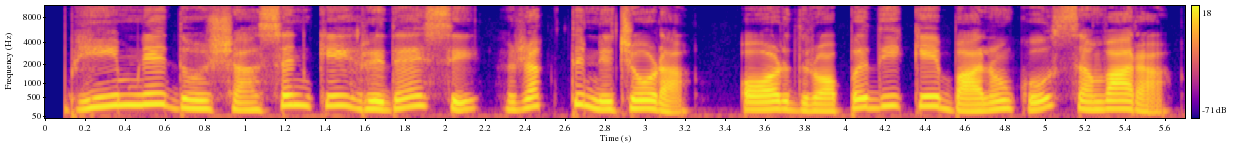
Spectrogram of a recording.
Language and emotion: Hindi, neutral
